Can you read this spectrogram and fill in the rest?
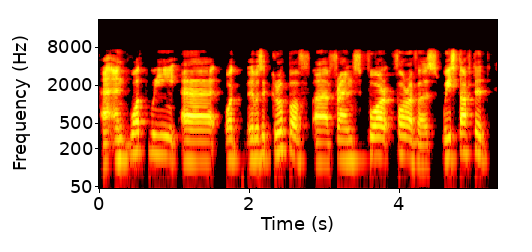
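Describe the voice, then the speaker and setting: A man from Iceland, for whom English is not a first language, talks through his answers haltingly, with frequent "uh"s and restarts. His voice sits a little higher than most men's. The recording sounds slightly dull and muffled. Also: steady tone. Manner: hesitant, many restarts and uhs. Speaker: guest, startup founder. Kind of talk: casual interview talk.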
